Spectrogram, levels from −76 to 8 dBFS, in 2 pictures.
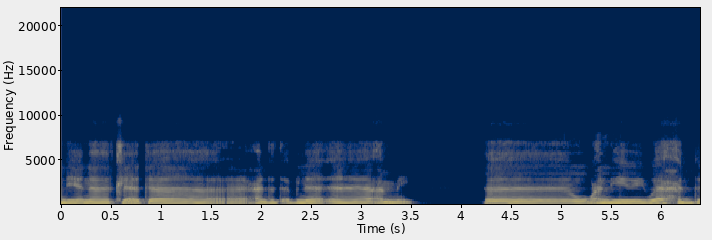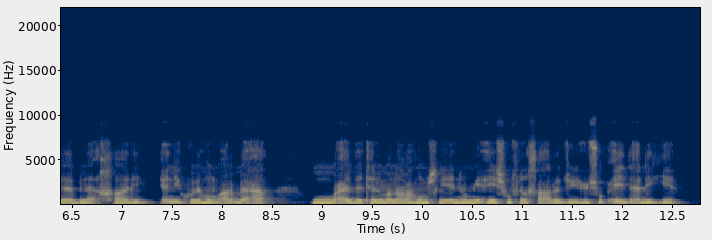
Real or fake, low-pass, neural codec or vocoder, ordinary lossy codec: real; 7.2 kHz; none; Opus, 24 kbps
